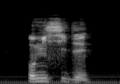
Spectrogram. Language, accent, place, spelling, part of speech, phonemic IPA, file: French, France, Lyon, homicider, verb, /ɔ.mi.si.de/, LL-Q150 (fra)-homicider.wav
- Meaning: to kill, commit homicide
